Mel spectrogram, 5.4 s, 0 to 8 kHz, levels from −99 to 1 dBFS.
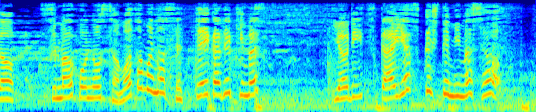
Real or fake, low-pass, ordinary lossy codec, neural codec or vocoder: fake; 7.2 kHz; none; codec, 16 kHz, 8 kbps, FreqCodec, larger model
